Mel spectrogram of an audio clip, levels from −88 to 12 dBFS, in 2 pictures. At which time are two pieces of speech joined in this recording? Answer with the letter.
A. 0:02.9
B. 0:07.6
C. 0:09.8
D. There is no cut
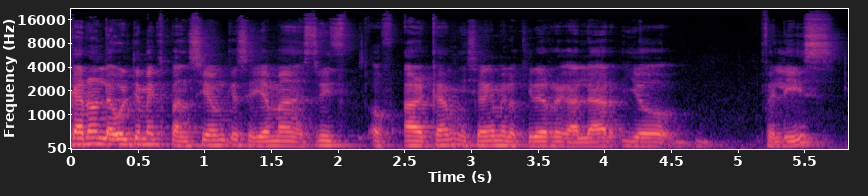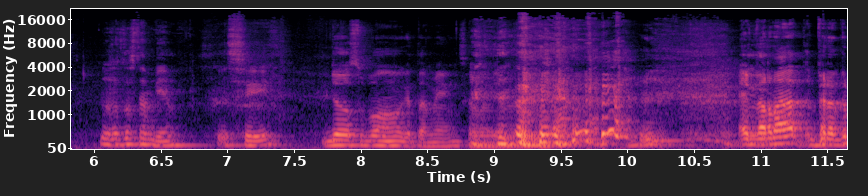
D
